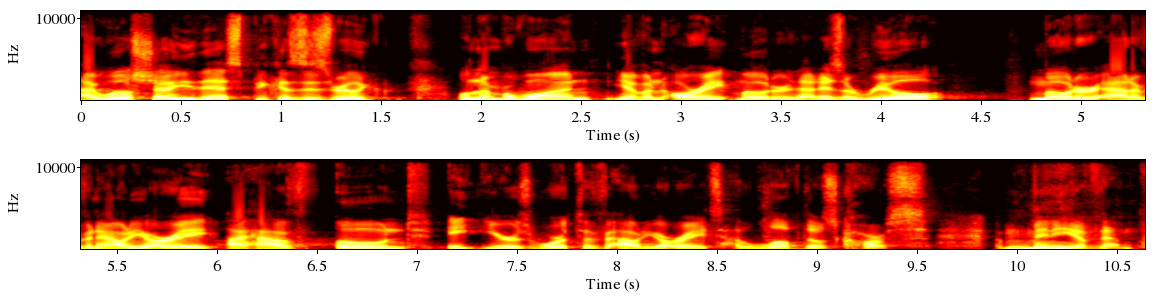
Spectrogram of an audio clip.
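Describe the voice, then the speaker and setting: A man's medium-pitched voice, fairly quick and fairly even in intonation, with very even loudness. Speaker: car enthusiast vlogger and property developer. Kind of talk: casual vlog tour. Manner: fast.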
